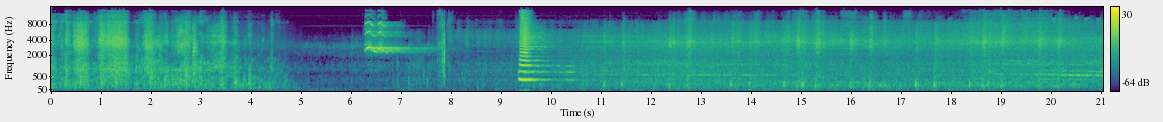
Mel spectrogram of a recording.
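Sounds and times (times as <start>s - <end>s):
train wheels clacking: 0.0s - 4.8s, 5.8s - 21.0s
train rumble: 0.0s - 21.0s
train horn blast: 9.3s - 10.7s.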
